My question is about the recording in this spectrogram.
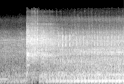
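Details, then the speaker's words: Yamaha Vega R New that stalled on long rides, after fixing loose bolt and restoring a blocked carb passage, fitted with Jupiter Z CDI: clean start, smooth steady idle, revs rise quickly; normal start and idle. "enak ya stabil [Musik] oke ya rpm nya juga cepat naik ya No Limit cepet teriaknya ya pakai CDI Jupiter Jupiter Z"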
